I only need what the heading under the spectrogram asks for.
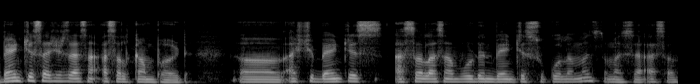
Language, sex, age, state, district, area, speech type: Kashmiri, male, 45-60, Jammu and Kashmir, Ganderbal, rural, spontaneous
